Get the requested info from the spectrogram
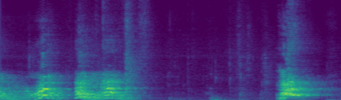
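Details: Dog making playful sounds while playing: two loud, harmonic barking yelps close together, a quiet pause with a faint murmur, then one more strong bark.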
